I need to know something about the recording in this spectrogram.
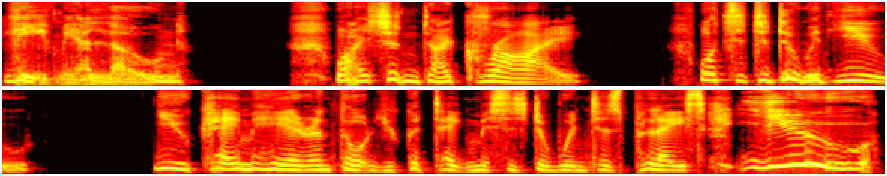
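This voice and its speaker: Performing a menacing, resentful housekeeper, the reader lowers her voice slightly and draws out each word, often sinking into a cold, hard whisper. Her intonation stays lively despite the chill. The close, dry recording has no room sound.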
